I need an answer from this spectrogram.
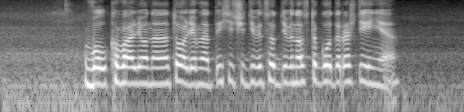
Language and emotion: Russian, angry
